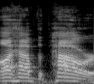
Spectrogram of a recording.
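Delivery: ordinary delivery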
